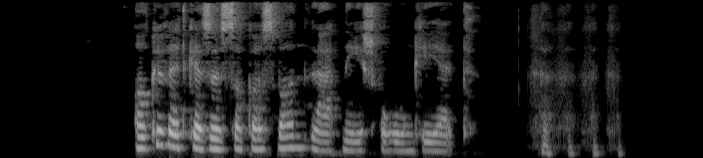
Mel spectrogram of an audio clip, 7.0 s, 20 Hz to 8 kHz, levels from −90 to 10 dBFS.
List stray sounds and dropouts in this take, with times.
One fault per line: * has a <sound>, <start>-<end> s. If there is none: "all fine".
* has a laugh, 5.2-6.3 s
